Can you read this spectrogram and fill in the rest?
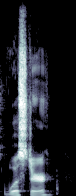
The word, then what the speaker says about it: Worcester: I did learn to pronounce Worcester instead of Worcester. I got school on that pretty early.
